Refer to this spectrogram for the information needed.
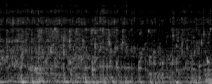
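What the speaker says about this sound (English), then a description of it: "try to drain most of the water" Rinse water pours off a pot of white rice in a steady close splashing stream, continuous and moderately loud throughout.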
